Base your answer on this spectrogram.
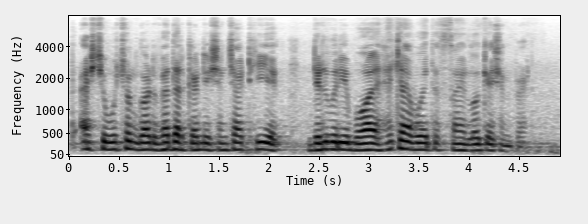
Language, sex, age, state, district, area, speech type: Kashmiri, male, 30-45, Jammu and Kashmir, Kupwara, rural, spontaneous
